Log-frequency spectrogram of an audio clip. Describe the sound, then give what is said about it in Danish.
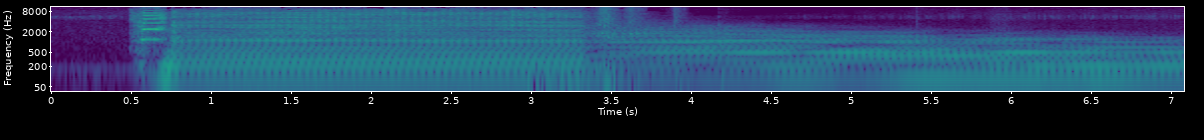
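A huge American train horn gives a loud, sustained, chord-like blast. It starts abruptly after a brief quiet moment and holds steady for about six seconds without a break. “hvis man stiller sådan et horn op her, som er et kæmpe, kæmpe stort amerikansk toghorn”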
